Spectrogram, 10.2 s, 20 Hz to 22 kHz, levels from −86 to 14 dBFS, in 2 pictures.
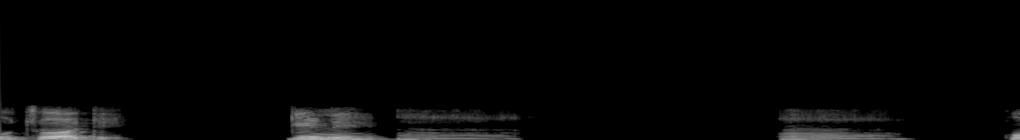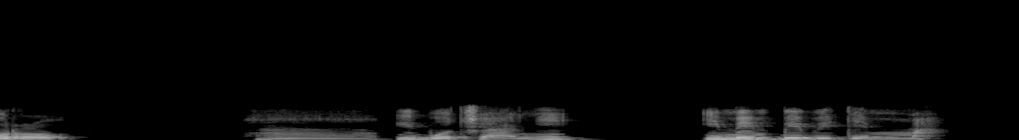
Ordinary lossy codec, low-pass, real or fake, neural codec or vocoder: none; 5.4 kHz; fake; vocoder, 44.1 kHz, 128 mel bands every 256 samples, BigVGAN v2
